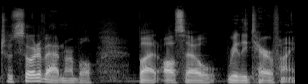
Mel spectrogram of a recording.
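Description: Speaking at a moderate pace, a man uses a plain, everyday voice with ordinary pitch variation. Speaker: corporate diversity director. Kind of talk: panel discussion. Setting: stage with audience.

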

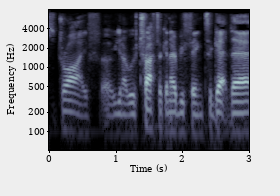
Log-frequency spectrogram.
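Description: The man's voice sits at a fairly low pitch. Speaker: MMA fighter. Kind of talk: interview. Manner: halting, filler-heavy.

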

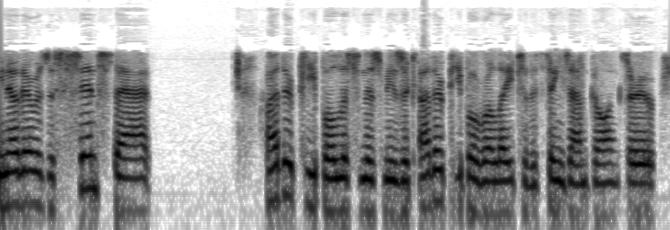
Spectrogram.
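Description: Using a normal speaking voice, a man talks at a medium pitch and a moderate pace. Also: ordinary pitch variation. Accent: American. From US Midwest, southwest Kansas. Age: young. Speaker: film director and producer. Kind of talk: radio interview.

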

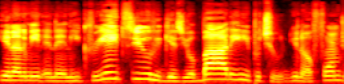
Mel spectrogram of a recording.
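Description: Against a quiet background, a woman with an American accent and a fairly low pitch talks very fast in an animated, playful tone. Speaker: radio host and counselor.

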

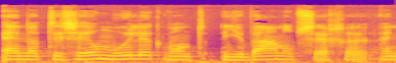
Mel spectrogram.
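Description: Using an unremarkable speaking voice, a woman talks at a moderate pace in a fairly low pitch with fairly even intonation. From Netherlands, Leiden. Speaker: charity director. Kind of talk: interview conversation.

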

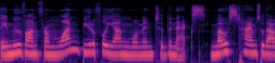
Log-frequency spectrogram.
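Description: A woman with a Canadian accent speaks at a fairly quick pace in a normal speaking voice, her medium pitch carried on fairly even intonation. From Canada. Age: 20s. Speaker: podcast host, university student. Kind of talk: casual solo chat. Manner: casual with frequent fillers and laughs.

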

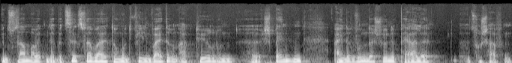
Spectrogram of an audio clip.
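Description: A man speaks at a fairly quick pace with a fairly low pitch and ordinary pitch variation. His voice is somewhat breathy, with a dark, mellow tone. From Berlin, Germany. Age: 40s. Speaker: local politician. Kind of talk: interview.

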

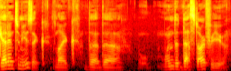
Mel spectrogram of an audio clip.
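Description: A man's bright, sharp tone, with very wide pitch swings and a fairly slow pace. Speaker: podcast host. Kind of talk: casual interview chat.

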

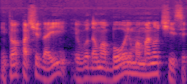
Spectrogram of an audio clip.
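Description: Bright and sharp in tone, a man's medium-pitched voice moves at a fairly quick pace with ordinary pitch variation. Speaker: data scientist. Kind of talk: panel discussion.

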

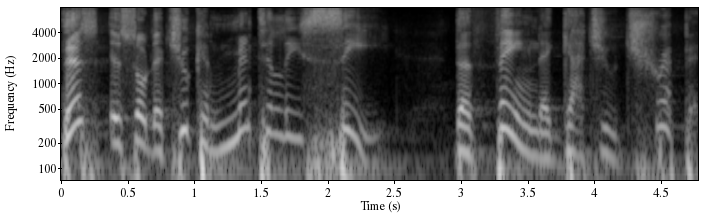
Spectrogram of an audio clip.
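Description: Raised and projected, this man's bright, sharp voice swings very widely in pitch, animated in tone yet delivered at a fairly slow pace. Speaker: preacher. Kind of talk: sermon. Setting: church. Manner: loud.

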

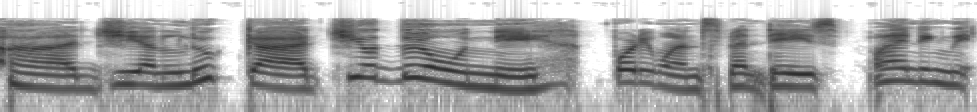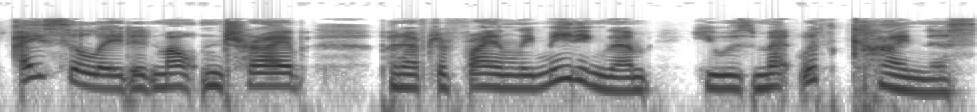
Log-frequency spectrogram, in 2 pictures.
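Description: At a fairly slow pace, a woman with an American accent and a medium-pitched voice speaks with lively intonation and very even loudness. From US Upper Midwest, Minnesota. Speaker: quiz show panelist. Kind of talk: reading news stories aloud.

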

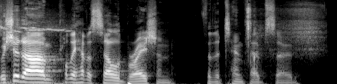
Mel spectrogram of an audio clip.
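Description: A man talks at a very fast pace with an Australian accent. His pitch swings very widely. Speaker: podcast co-host. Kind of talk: casual chat.

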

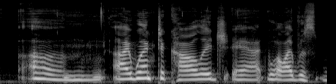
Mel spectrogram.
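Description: A woman with a Californian accent, medium pitch, ordinary pitch variation and a fairly slow pace. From Los Angeles, San Fernando Valley. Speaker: school alumna, retiree. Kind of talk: interview.

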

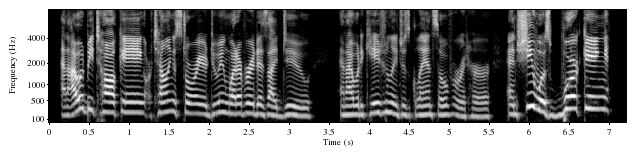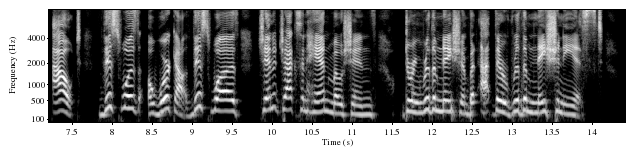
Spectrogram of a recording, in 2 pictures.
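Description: An animated tone moves at a fairly quick pace through very wide pitch swings, with a dry, close sound and no echo. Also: woman, fairly high pitch for a woman. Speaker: podcast host. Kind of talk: casual chat. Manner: fast talker; animated, joking.

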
